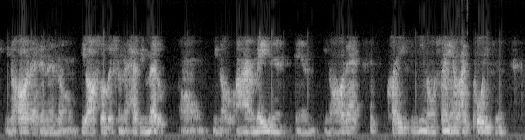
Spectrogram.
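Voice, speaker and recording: A man speaks at a moderate pace with big swings in loudness, and background noise is noticeable. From Puerto Rico. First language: Spanish. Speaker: rapper. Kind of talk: casual chat. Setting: podcast interview. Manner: hesitant, many fillers.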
